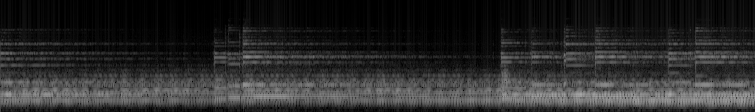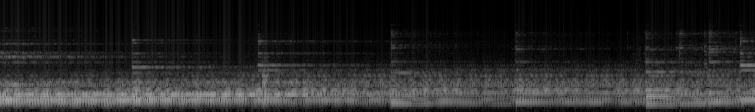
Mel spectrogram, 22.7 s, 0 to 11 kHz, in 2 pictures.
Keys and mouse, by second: 22.1-22.6 shift+middle drag.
